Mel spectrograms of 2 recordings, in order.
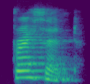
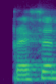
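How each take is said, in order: First: The stress is on the first syllable. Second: The stress is on the second syllable. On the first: The speaker calls it right. "So you say present" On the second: The speaker calls it wrong. "bukan present ma'am"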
